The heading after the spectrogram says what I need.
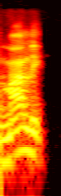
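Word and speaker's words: مالك: Nah ini, hurufnya dilafalkan, hurufnya ada dalam pelafalan, tapi dalam tulisan tidak ada. Contoh tulisan Malik. Malik yang Rasul Utsmaninya itu tanpa alif sebetulnya.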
